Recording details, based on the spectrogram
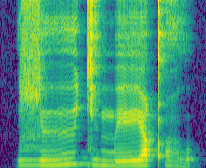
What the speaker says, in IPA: ɮ ɨː ɟ e̤ m eː qʼ o̤

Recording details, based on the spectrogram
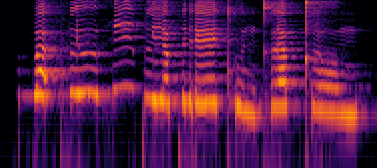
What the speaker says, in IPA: b a˥˩ ʔ pʰ l ɯː˥˩ h iː˥˩ p l i˧ a̯ p r ɛː˦˥ tʰ u˨˩ n kʰ l a˦˥ p̚ kʰ l o˧ m

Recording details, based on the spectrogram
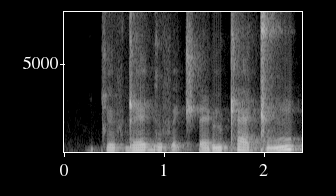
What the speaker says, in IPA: c ø f ɖ ɛ ɡ ø f ɛ̰ t͡ʃʼ ɛ ɽ y ʈʰ æ ǁ ũ

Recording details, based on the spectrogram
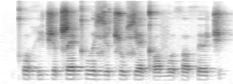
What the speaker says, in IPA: kʰ o h i t͡ʃ ɘ ʈ͡ʂ ɛ kʰ u ə̯ ʑ i ʈ͡ʂ u ɕ ɛ kʼ ɔ v o θ ɔ θ ɘ t͡ʃ

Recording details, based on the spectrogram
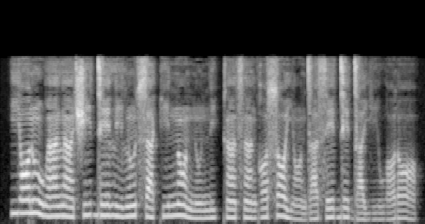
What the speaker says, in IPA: j ɔ˦ ɾ ũ˦˨ w ã˧ l ã˧ ʃ i˦ d e˦ l i˧ l ũ˦ s a˧ k i˦ n ɔ̃˦˨ n ũ˨ n i˧ k ã˧ s ã˧ ɡ ɔ˦ s ɔ˦˨ j ɔ̃˨ d a˧ s e˦ d e˦˨ d a˨ j i˨ w ɔ˨˦ ɾ ɔ˦˨

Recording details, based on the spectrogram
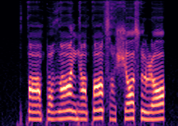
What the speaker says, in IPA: tˤ ɑ̃ p u ðˤ ã ɡ ẽ tˤ ã sˤ ɑ̤ ʃ ɒ s ũ ɭ ɒ

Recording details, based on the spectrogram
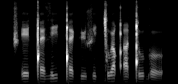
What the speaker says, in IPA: t͡ʃʼ e ǃ ɛ z i ǃ ɛ k y ʃ i ǀ u qʼ ɛ ǃ u ɡ o

